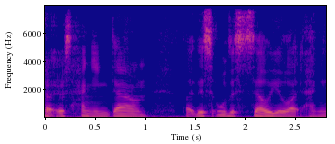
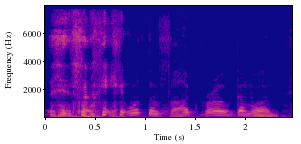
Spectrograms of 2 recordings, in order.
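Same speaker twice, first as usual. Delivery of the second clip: laughing disbelief; 8 semitones higher, 5 dB louder, slower than usual. Real, not acted. Incredulous at the firefighter's question.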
